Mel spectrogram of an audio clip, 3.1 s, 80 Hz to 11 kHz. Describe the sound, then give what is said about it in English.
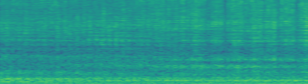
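The engine of a big 1450-class off-road race truck used as a pre-runner fires up and runs steadily at Oceano Dunes beach, a dense, throaty rumble with strong low-end harmonics and a rough, idling texture, loud and continuous throughout with no talking. “right now you can hear Darren Parsons' pre-runner fire up”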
